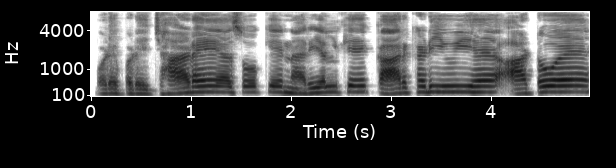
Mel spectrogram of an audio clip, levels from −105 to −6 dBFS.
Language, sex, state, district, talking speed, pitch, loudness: Hindi, male, Maharashtra, Nagpur, 180 wpm, 200 Hz, -19 LUFS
